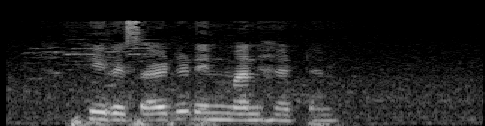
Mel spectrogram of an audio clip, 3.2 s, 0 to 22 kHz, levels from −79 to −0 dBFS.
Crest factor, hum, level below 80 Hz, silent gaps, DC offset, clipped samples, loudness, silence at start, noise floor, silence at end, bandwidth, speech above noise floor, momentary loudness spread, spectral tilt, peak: 18 dB; none; -42 dBFS; none; under 0.1%; under 0.1%; -22 LUFS; 0.3 s; -50 dBFS; 1 s; 11.5 kHz; 28 dB; 17 LU; -4 dB/octave; -6 dBFS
